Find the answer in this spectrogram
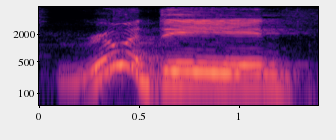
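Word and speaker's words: Rhuidean: Ruidine. Okay. Right. Well done. Ruidine. Right. Todd, pronounce this.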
